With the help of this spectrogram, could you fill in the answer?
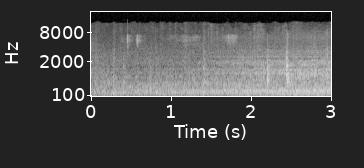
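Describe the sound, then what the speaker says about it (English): Train sound from the hidden-object video game House of 1000 Doors: a continuous low rumbling roll with faint rattling clicks, steady and moderately quiet, with no speech over it. "We have a train."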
